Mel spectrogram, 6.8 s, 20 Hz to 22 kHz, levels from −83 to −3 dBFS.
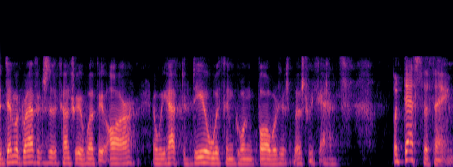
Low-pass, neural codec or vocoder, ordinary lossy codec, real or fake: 5.4 kHz; codec, 16 kHz, 4.8 kbps, FACodec; MP3, 48 kbps; fake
